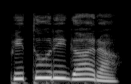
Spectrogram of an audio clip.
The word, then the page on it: ಪತ್ರಾಗಾರ: patrāgāra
